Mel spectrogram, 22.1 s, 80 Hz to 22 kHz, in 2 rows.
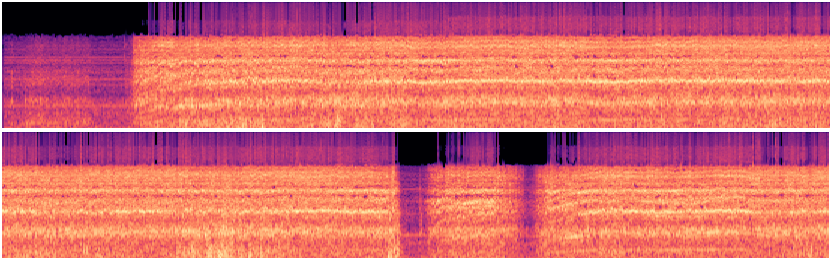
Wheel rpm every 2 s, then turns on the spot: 30, 190, 220, 230, 230, 230, 220, 220, 120, 170, 220.
none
